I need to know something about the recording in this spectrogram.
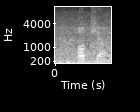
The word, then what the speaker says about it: Popion: Do I pronounce that correctly? Popion, yes.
